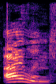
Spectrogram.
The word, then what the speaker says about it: island: as island until someone picked up an S from the Latin insula and stuck it where it was never meant to be finally we have a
